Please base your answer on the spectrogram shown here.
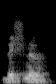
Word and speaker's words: Vishnu: Vishnu is Thai pronunciation, but if they read it in a proper way, as Sanskrit should be read, it's Vishnu.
